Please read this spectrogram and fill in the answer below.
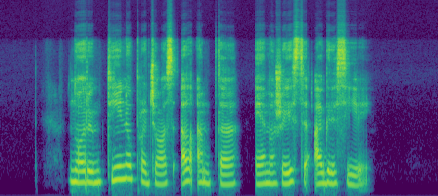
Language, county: Lithuanian, Vilnius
